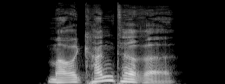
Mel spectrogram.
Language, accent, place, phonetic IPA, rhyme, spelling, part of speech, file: German, Germany, Berlin, [maʁˈkantəʁə], -antəʁə, markantere, adjective, De-markantere.ogg
- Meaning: inflection of markant: 1. strong/mixed nominative/accusative feminine singular comparative degree 2. strong nominative/accusative plural comparative degree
